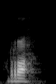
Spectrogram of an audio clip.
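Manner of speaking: "ra" short and separate; short syllable demo of "ra"; isolated syllable. Shown as a demonstration. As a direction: sound out "ra" on its own. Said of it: "I have three syllables".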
